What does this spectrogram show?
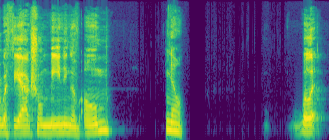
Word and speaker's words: Om: Well, most people spell it O-M, but it's actually A, capital U, capital M _. And when broken down in its actual meaning, Ah means I awaken. Oo means I'm dreaming.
